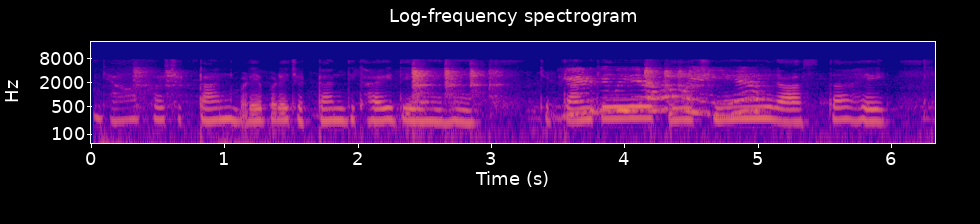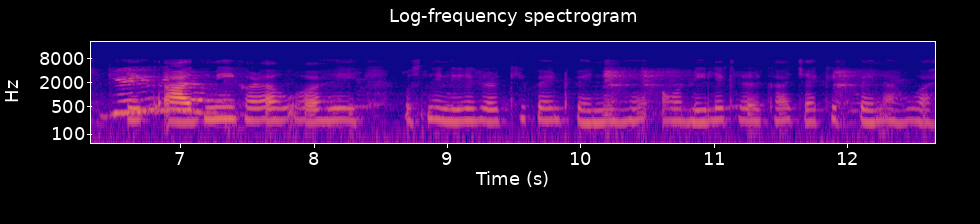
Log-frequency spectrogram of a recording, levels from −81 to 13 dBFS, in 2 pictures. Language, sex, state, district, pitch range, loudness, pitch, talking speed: Bhojpuri, female, Bihar, Saran, 215-235 Hz, -29 LUFS, 225 Hz, 175 wpm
